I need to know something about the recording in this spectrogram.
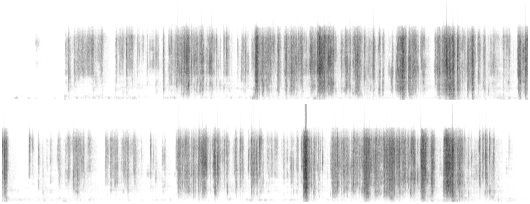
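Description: Foil trading-card pack wrapper being torn open and crinkled by hand, in irregular crackling bursts with short pauses. One sharp snap about two-thirds of the way through stands out as the loudest sound.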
